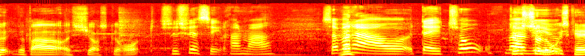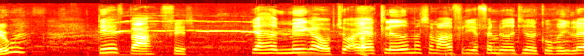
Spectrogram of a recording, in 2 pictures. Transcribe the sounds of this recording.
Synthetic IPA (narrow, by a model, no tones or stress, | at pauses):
øn̰ʋeb̥ɑ̈ːɒɕɒsɡ̥əʁɔn̰d̥synsʋihæse̝̰ːd̥ʁɑ̈d̥̚mɑ̈ːð̞̩ˠ | sɒ̽ʋɑ̈ɾɑd̥ɛɪt͡sʰo̝̰ːʋɑ̈ʋolo̝̰ːisɡ̥hɛːʊ | d̥e̝ʋɑ̈fe̝d̥jɑ̈ɪhæð̞̩ˠme̝ɡ̥æɒ̽b̥t͡sʰoɒ̽jɑ̈ɪɡ̥leːð̞̩ˠmɑ̈ɪsɒ̽mɑ̈ːð̞̩ˠfɒd̥ḭjɑaɪfænd̥uð̰ˠæd̥ihæð̞̩ˠɡ̥o̝ʁilæ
